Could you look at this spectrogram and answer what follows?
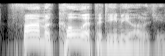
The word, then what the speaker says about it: Pharmacoepidemiology: Pharmacoepidemiology. That's the one. Stephen Evans. And he's Professor of Pharmacoepidemiology at the London School of Tropical Medicine.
